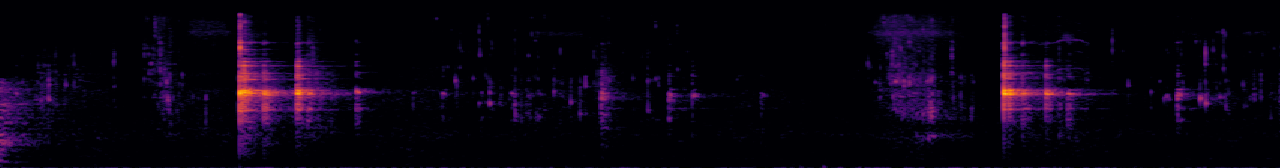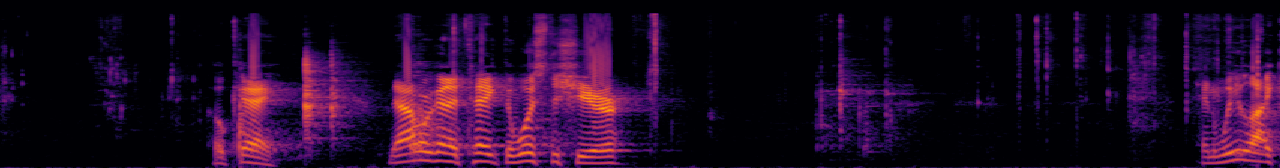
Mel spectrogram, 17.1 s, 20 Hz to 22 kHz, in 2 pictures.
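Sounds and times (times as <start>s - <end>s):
liquid trickling: 0.0s - 10.0s
glass clinking on glass: 6.7s - 7.4s.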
